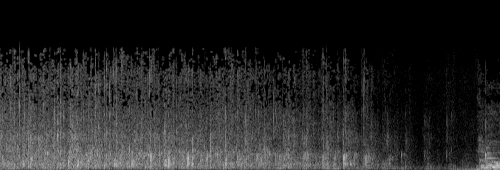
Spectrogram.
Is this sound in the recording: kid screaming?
no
